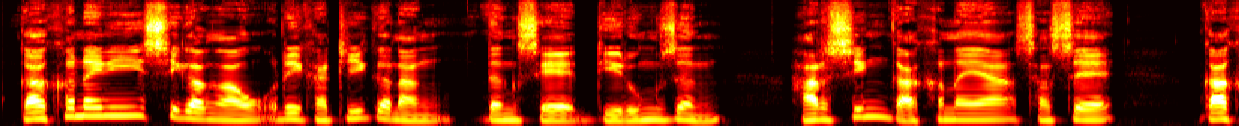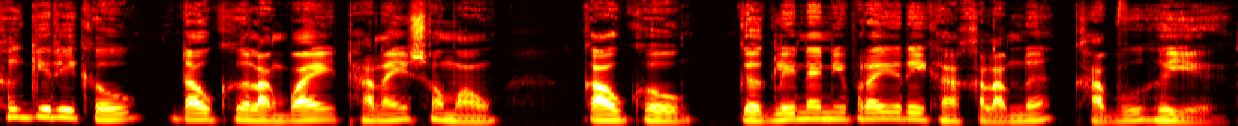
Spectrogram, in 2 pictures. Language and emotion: Bodo, neutral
